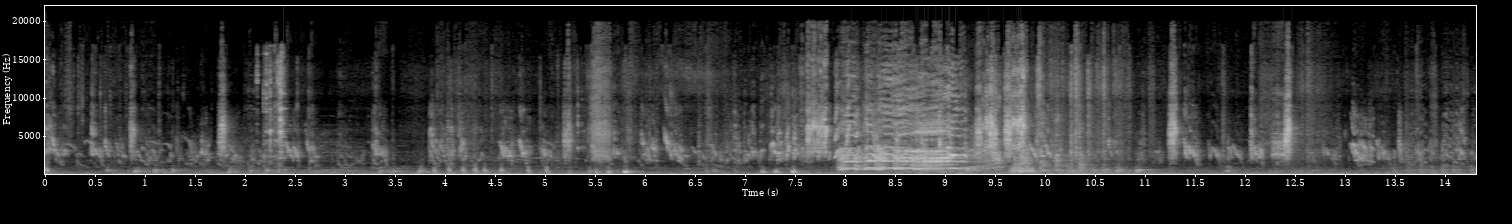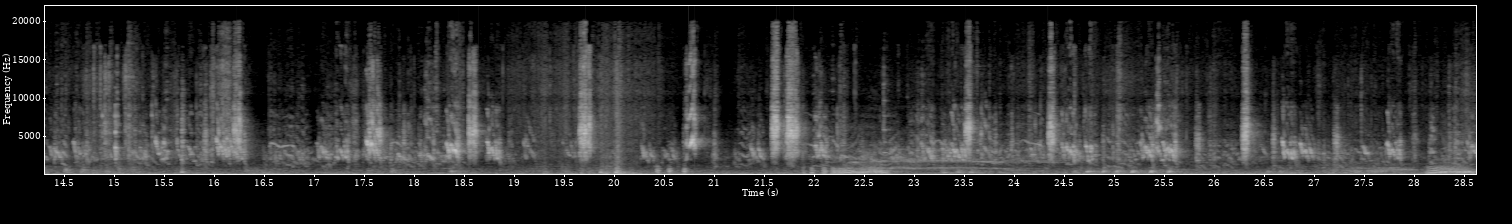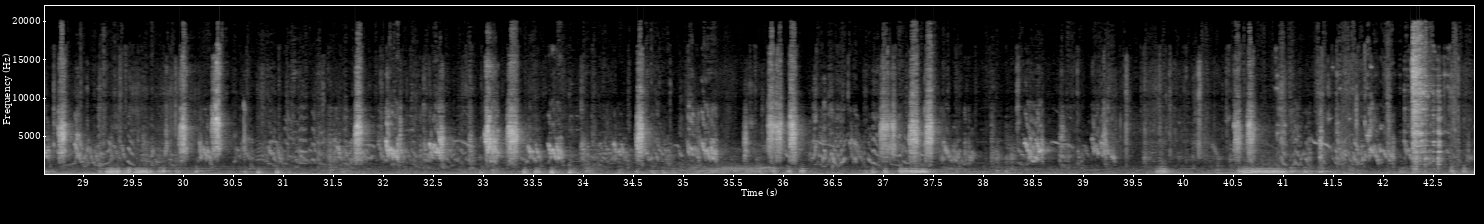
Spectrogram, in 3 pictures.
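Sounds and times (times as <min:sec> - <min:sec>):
chickens clucking: 0:00.0 - 0:42.9
rooster crowing: 0:07.9 - 0:10.1, 0:22.3 - 0:24.6.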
